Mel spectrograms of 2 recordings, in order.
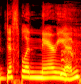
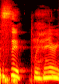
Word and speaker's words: disciplinarian: My dad was, I kind of practiced this word for like a while, the disciplinarian. – Still saying it wrong, babe. – Disciplinarian. – Disciplinarian. – Disciplinarian. – There you go.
